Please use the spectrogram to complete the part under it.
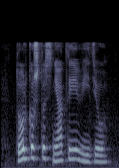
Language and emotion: Russian, neutral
